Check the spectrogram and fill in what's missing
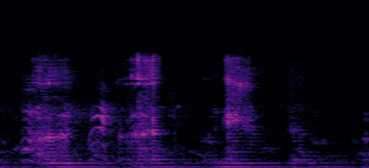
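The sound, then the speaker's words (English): Rough, snorting grunts like a pig, four harsh bursts in a loose uneven rhythm, moderately loud over a steady low hum. “One of the brothers down there must be roasting a pig.”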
